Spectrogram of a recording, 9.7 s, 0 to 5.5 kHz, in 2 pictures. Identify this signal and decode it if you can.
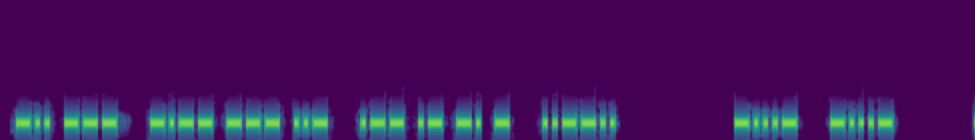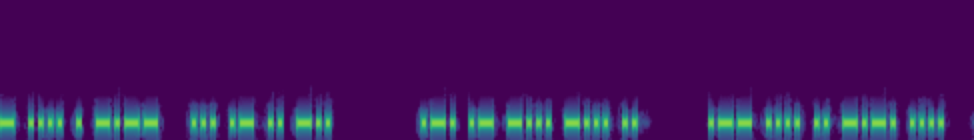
Morse code, heard as a keyed tone, about 50 wpm, 700 Hz. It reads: DO YOU WANT ? <BT> <BT> THEY SAID RABBI WHICH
